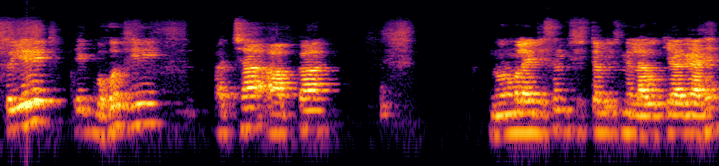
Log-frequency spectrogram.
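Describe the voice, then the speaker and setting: A man's voice: a little high, fairly even intonation, measured pace, long pauses. A man giving an informal, instructive explainer to students, repeating phrases for emphasis. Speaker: exam coaching host. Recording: very echoey room, distant mic, dull sound.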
